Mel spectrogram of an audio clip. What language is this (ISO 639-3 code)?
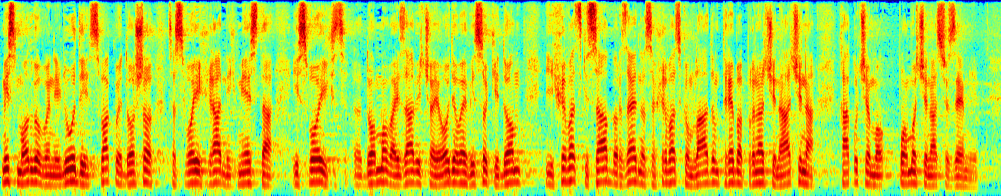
hrv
